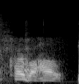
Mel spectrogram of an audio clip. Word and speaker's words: Carvajal: And I loved reading about the Dominican friar Gaspar de Carvajal. Is that how you pronounce it? – Carvajal. – Yes.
